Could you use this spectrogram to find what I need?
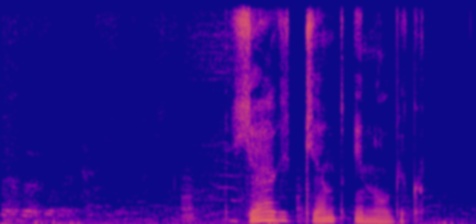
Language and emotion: Russian, sad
